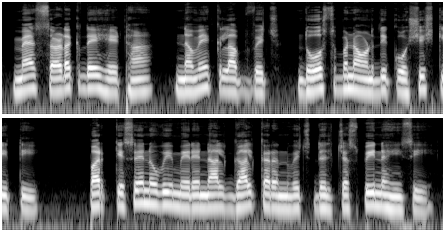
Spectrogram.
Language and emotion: Punjabi, sad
